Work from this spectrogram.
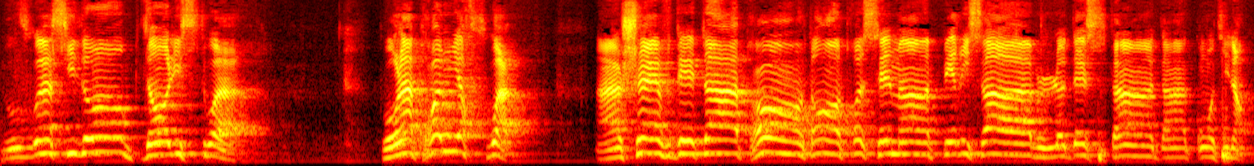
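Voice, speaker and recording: High, very slow solemn narrator. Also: male voice, bright, forceful tone, echoey room. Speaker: documentary narrator.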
